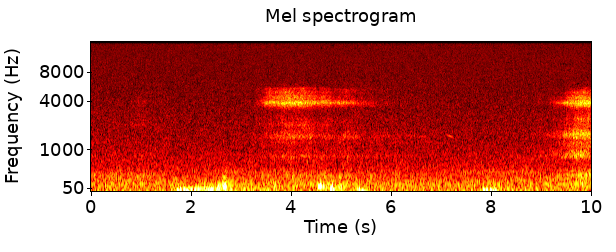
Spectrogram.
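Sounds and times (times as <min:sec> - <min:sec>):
faint breathing into microphone: 0:03.3 - 0:06.5, 0:08.9 - 0:10.0.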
